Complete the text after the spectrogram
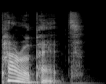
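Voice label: "parapet", British English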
